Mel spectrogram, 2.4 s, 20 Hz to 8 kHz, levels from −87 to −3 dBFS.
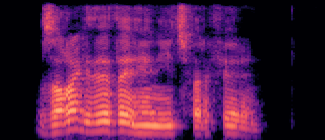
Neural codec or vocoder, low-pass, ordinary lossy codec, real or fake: none; 7.2 kHz; Opus, 64 kbps; real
